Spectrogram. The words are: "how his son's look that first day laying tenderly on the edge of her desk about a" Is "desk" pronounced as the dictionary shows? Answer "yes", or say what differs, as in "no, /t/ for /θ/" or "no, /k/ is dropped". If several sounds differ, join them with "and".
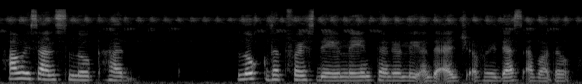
no, /k/ is dropped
